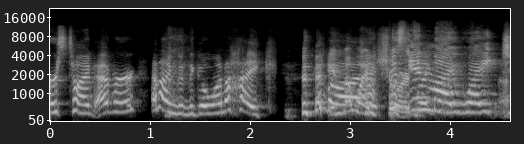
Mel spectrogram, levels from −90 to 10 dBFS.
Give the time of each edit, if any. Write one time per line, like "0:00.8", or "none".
0:03.6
